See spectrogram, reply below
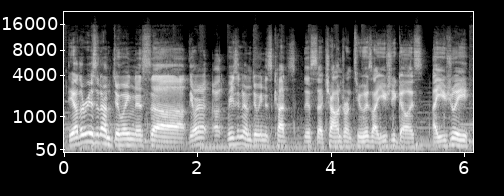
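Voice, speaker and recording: A man's voice: medium pitch, quick pace, bright, forceful tone, faint music behind. A man chatting loosely while playing a game, joking and swearing often. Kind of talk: casual gaming chat.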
